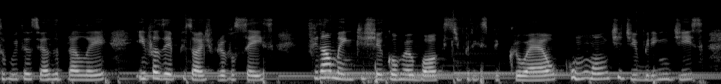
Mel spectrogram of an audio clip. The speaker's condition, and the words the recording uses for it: None; typical speech.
